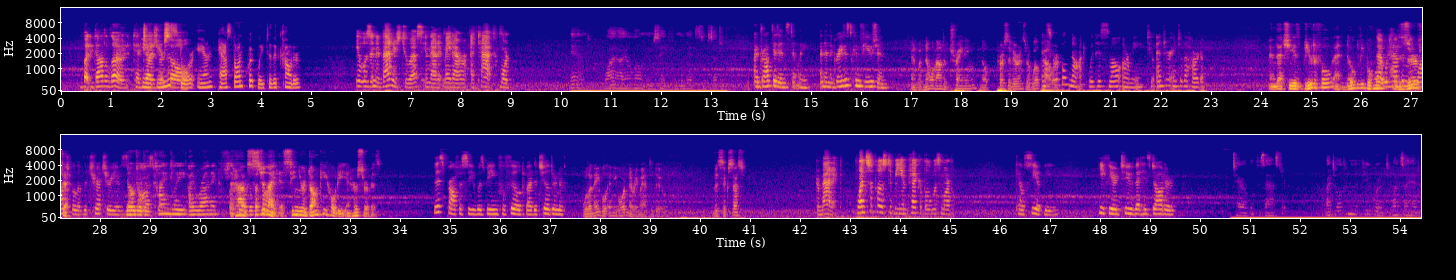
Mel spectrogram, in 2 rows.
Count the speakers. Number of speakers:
ten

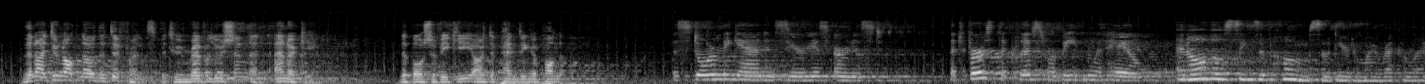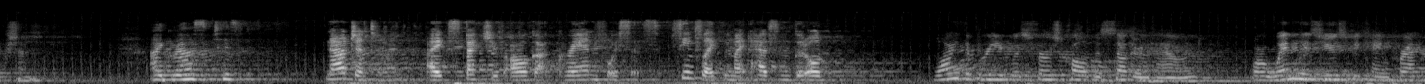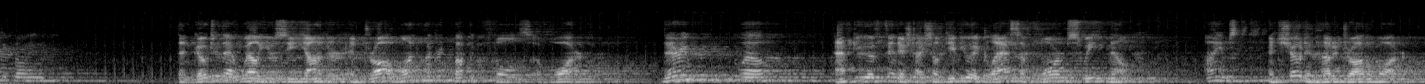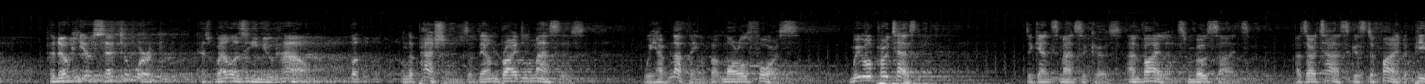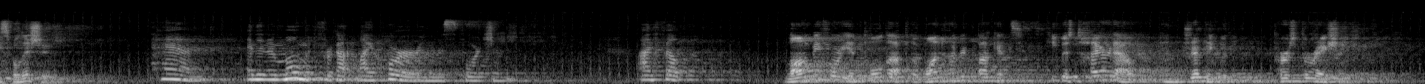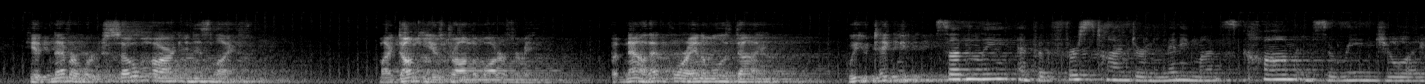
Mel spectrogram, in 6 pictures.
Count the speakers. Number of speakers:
six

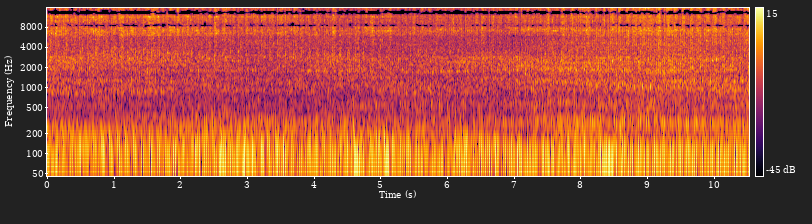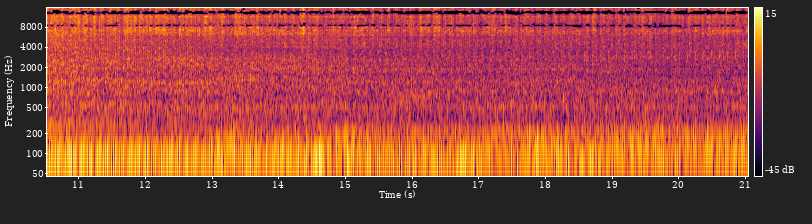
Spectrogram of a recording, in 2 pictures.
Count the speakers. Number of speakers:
zero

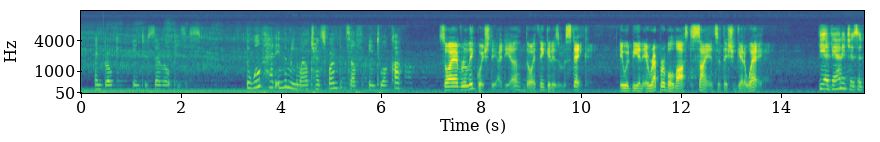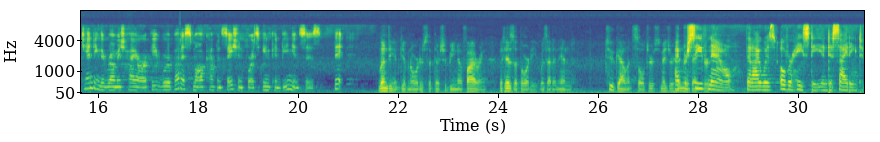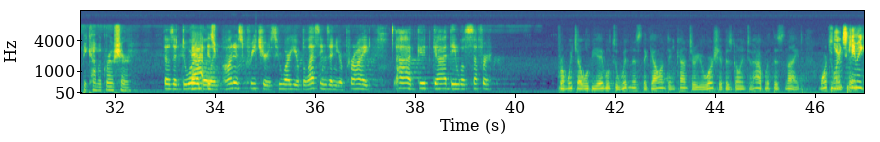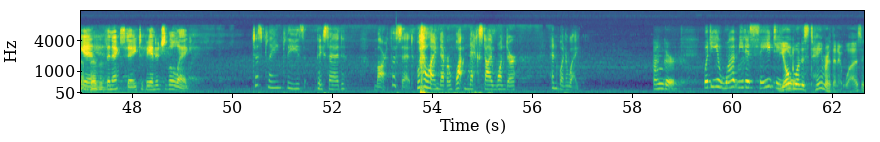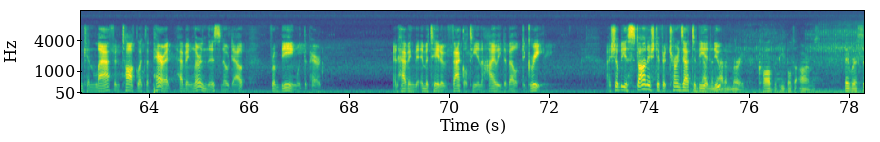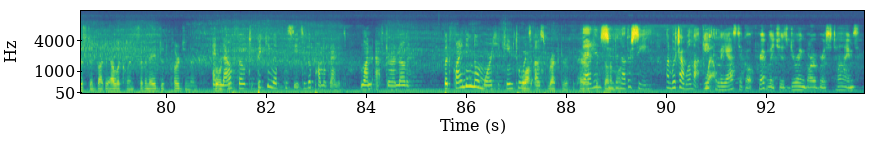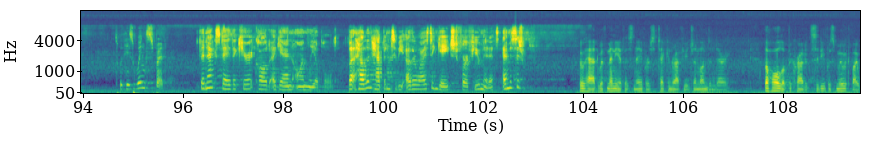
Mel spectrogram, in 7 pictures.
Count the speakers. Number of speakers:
nine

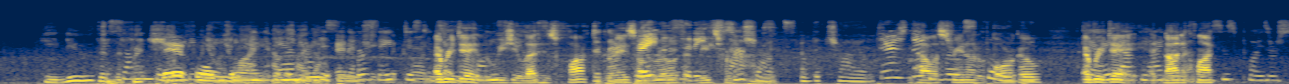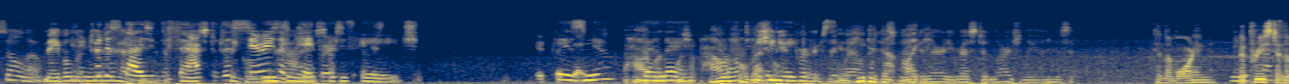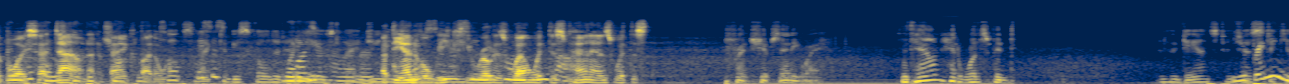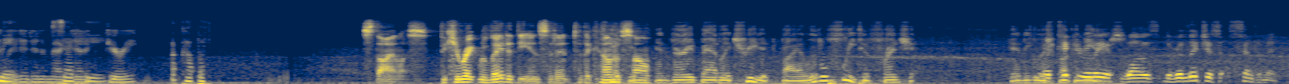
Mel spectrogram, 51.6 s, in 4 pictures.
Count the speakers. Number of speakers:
seven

